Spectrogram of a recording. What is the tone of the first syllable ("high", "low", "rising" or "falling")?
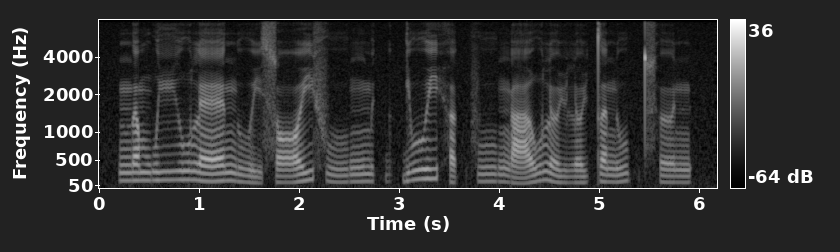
low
